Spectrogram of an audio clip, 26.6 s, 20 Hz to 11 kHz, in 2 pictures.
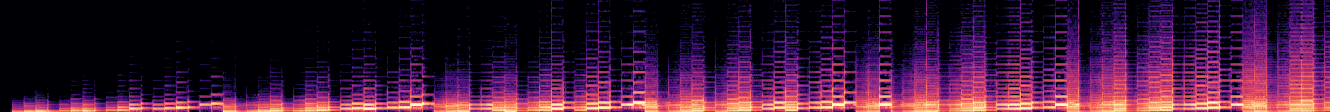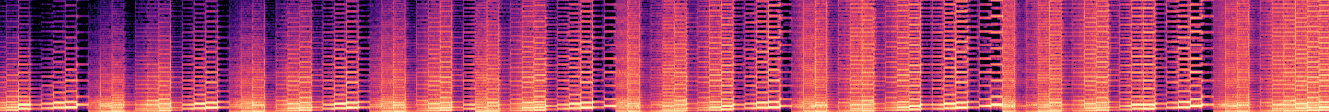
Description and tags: Good for any edm type of music. This version has sidechain and frequency modulation in it and it also has delay, reverb and some eq-ing.
128, bpm, club, edm, electro, house, loop, rave, synth, techno, trance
